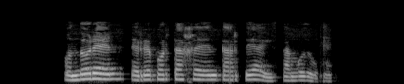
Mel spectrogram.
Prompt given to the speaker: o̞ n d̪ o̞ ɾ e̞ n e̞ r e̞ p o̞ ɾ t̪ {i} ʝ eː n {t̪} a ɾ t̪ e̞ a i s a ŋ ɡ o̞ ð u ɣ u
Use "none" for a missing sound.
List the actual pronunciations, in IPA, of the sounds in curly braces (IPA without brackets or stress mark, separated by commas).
a, t̪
